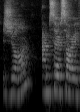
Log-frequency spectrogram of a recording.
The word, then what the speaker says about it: Jean: Now, as I was reading this book, I was pronouncing it Jean. That's how I read it from a British point of view. However, I've since been informed that it's actually pronounced the French way, which I think is pronounced Jean.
